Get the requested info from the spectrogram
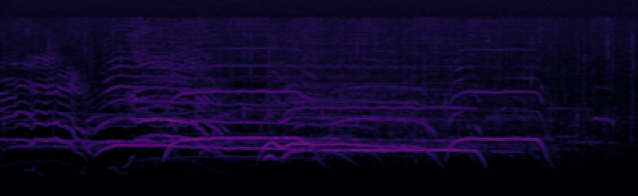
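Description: Faint choir voices: many overlapping held notes sliding up and down in pitch, swelling about a second in and dying away near the end.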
